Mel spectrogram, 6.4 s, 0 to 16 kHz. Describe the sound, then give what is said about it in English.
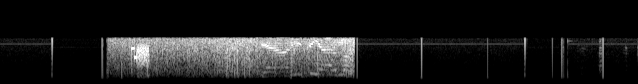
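A garbled, band-limited radio transmission from the unit Captain 57 to County dispatch, lasting a few seconds, voice-like but unintelligible, followed by several brief clicks and squelch pops from the receiver. “I'm getting at your talking, but I'm not getting any words.”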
